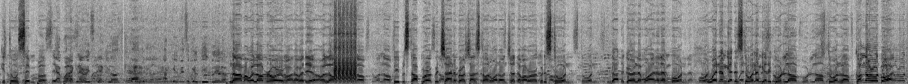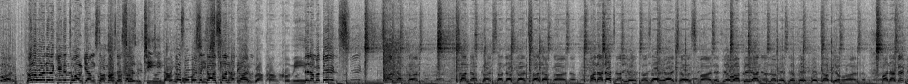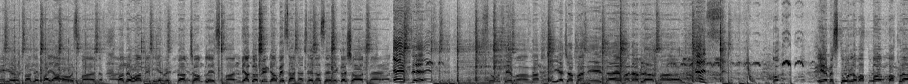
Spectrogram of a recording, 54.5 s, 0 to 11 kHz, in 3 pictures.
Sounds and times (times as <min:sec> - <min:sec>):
Speech: 0:00.0 - 0:25.2, 0:25.8 - 0:45.0, 0:52.7 - 0:54.4.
